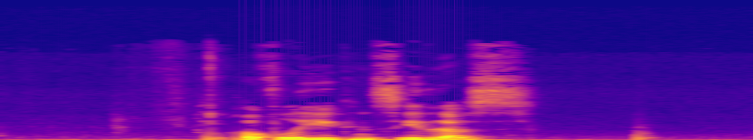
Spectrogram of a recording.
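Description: A woman speaks close by, calmly and with warmth.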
